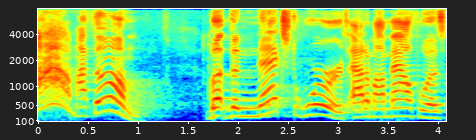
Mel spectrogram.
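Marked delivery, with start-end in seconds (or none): 0.0-1.0 put-on play-acted very high little-girl shriek. Retelling the moment a cab door slammed on his thumb, reenacting a shriek. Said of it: "I shrieked like a little girl".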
